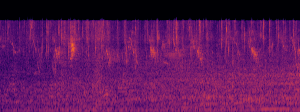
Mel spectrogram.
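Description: Small songbirds chirping: many short, high chirps in quick succession, one louder chirp about a second and a half in.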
